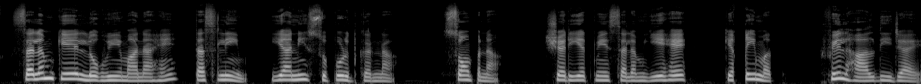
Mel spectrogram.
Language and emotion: Urdu, neutral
